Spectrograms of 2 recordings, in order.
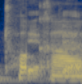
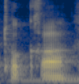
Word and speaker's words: Tok'ra: Äh, spä ja, später auch, aber hier steht von Tokra und äh, später heißt es auch der Tokra. – Ja. Interessanterweise wird es hier auch richtig ausgesprochen, nicht wie in der vergangen vorherigen Folgen Tokra, jetzt ist hier Tokra wieder.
